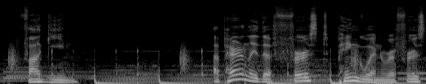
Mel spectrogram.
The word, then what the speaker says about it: ファギン: So they take the first and last syllable and combine them, fagin.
